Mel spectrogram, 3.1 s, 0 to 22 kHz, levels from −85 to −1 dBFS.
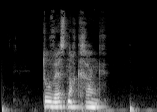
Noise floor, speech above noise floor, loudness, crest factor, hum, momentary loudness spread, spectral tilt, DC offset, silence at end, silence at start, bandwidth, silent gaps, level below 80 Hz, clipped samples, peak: -61 dBFS; 47 dB; -16 LUFS; 16 dB; none; 18 LU; -7 dB/octave; under 0.1%; 0.45 s; 0.05 s; 13 kHz; none; -36 dBFS; under 0.1%; -2 dBFS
